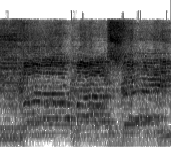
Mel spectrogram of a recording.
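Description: Live gospel worship song: voices singing over a steady sustained instrumental backing, with a lead singer on the microphone.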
